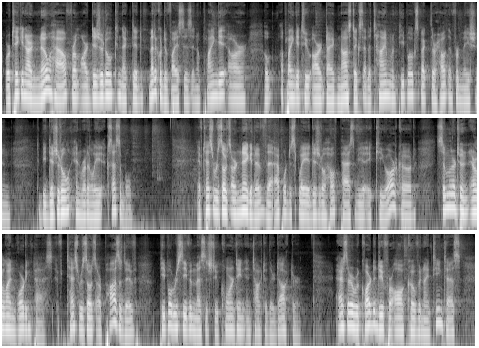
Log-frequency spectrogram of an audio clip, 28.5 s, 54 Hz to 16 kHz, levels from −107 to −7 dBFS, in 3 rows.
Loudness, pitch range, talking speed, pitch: -24 LUFS, 110-130 Hz, 175 wpm, 115 Hz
